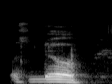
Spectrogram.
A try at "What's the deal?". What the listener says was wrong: I heard mumbles. You had to enunciate. The whole mouth.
